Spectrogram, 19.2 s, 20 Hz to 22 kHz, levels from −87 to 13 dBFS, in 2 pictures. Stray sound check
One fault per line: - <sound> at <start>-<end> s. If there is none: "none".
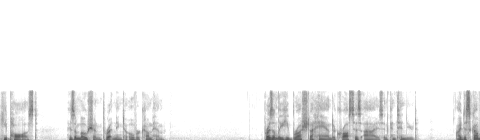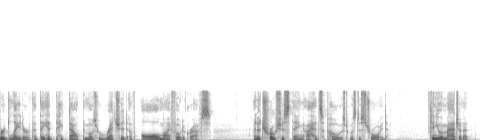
none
